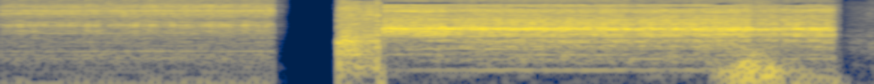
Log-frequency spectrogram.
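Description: A steady, high-pitched whine with a lower hum underneath: a failing power steering pump.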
